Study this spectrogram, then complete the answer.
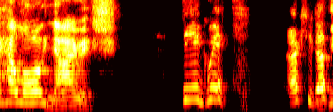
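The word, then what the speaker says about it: Dia dhuit: Diagwit. Actually, that's Diagwit.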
